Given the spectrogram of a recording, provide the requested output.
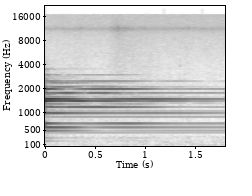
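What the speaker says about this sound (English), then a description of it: "That's the sound of a harmonized chord scale." A single chord from a harmonized C major chord scale rings out alone, sustained and bright, fading slowly over nearly two seconds.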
